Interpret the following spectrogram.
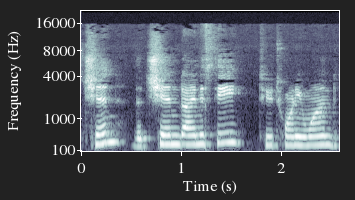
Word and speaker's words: Qin: they tried really hard this was pronounced chin the Qin Dynasty 221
